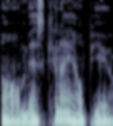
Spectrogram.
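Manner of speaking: gentle, kind, very low voice. Showing how the store worker should have spoken, in a low, kind tone. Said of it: "In a low, kind tone".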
